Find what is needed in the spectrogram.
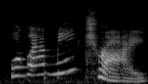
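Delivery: lightly voiced high little mouse; a hint of squeaky mouse; tiny mouse asking to try, lightly high. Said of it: "said Mouse".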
